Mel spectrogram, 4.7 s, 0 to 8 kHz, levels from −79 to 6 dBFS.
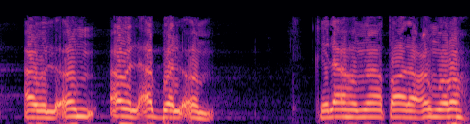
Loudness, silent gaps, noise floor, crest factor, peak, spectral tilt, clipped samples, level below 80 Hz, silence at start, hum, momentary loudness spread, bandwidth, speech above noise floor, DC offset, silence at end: -13 LUFS; none; -55 dBFS; 8 dB; -4 dBFS; -13 dB/octave; under 0.1%; -46 dBFS; 0.25 s; none; 4 LU; 5.4 kHz; 44 dB; under 0.1%; 0 s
